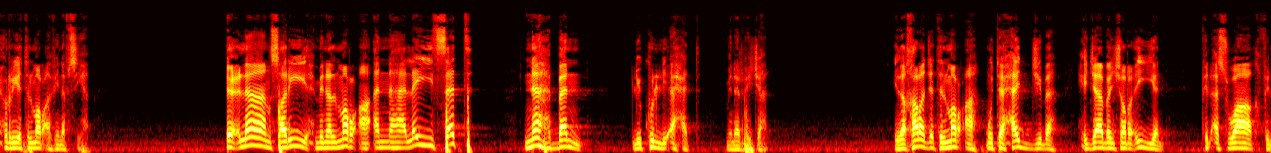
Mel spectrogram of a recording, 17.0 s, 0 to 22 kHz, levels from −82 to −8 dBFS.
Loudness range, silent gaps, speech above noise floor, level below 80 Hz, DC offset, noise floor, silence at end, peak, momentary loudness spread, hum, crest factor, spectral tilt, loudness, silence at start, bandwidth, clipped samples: 9 LU; none; 40 dB; -40 dBFS; under 0.1%; -59 dBFS; 0 s; -4 dBFS; 15 LU; none; 18 dB; -5 dB/octave; -20 LUFS; 0 s; 15.5 kHz; under 0.1%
